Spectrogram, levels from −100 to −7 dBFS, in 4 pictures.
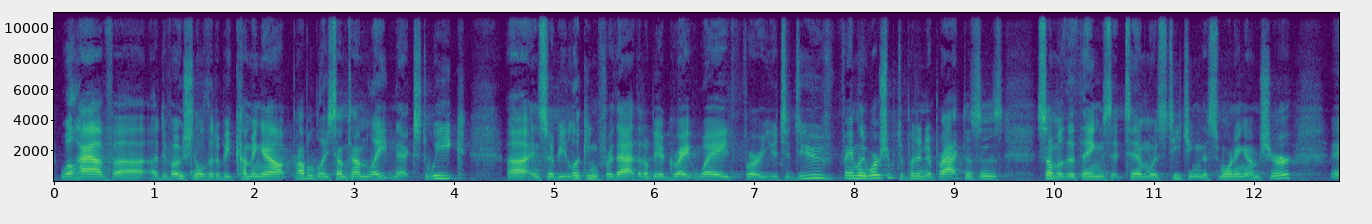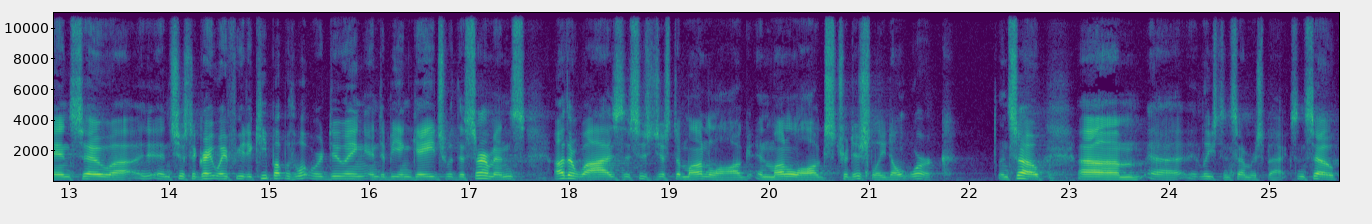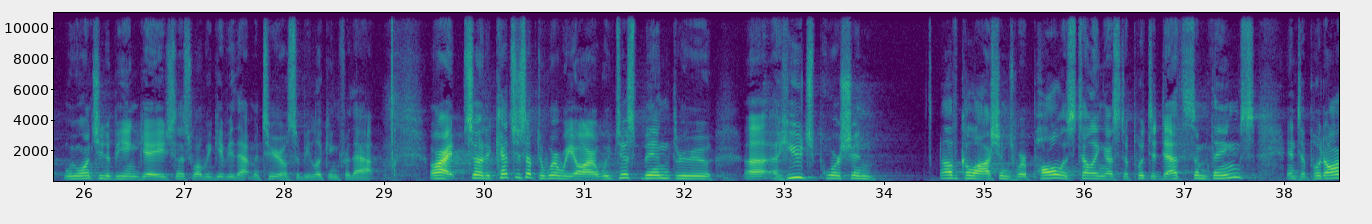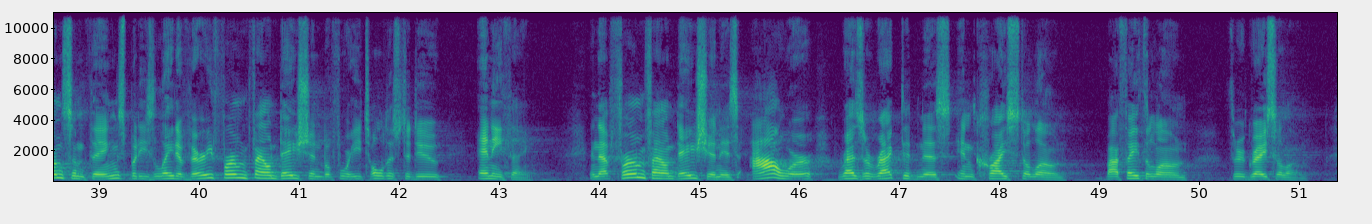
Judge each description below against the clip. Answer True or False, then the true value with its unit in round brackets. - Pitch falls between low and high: True (160 Hz)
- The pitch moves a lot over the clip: False (3.2 semitones)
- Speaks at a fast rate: True (210 wpm)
